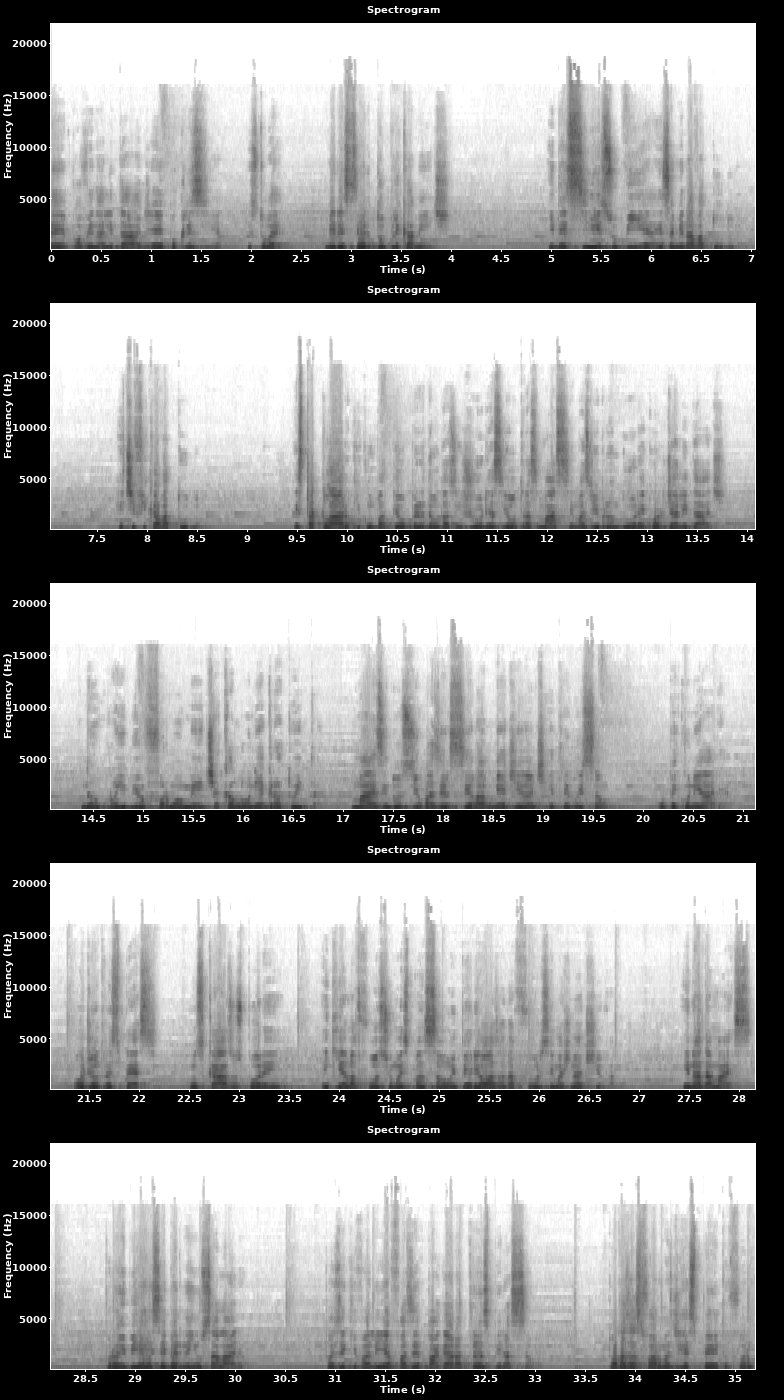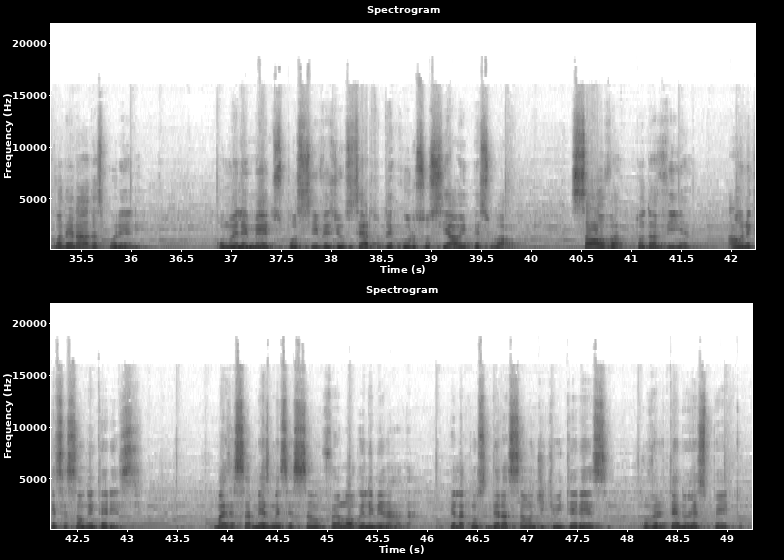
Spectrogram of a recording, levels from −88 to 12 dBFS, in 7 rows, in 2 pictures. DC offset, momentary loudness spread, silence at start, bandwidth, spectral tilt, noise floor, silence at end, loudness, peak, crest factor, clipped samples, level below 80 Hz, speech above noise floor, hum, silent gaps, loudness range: under 0.1%; 18 LU; 0 s; 17 kHz; -5.5 dB/octave; -37 dBFS; 0 s; -16 LUFS; -2 dBFS; 14 dB; under 0.1%; -38 dBFS; 21 dB; none; none; 3 LU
